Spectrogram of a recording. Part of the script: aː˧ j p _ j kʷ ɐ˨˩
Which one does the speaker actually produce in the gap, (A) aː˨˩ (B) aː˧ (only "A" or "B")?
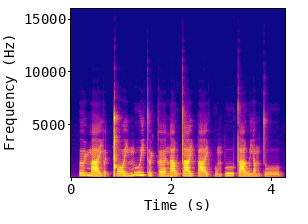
A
